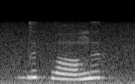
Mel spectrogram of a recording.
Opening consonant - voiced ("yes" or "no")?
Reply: yes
